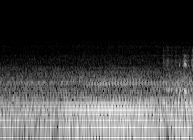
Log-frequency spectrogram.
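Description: Car engine pulling steadily in fifth gear on a driving-school track, a sustained loud drone that rises gradually in level, with no talk over it.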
